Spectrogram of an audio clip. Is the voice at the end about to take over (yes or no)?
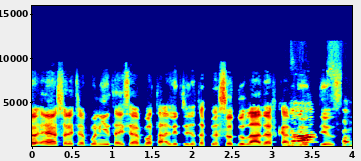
yes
